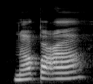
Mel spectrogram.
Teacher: یہاں پر قاف حروف قلقلہ میں سے اور یہ ساکن ہے، اس میں ہم نے قلقلہ ظاہر کر کے پڑھا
